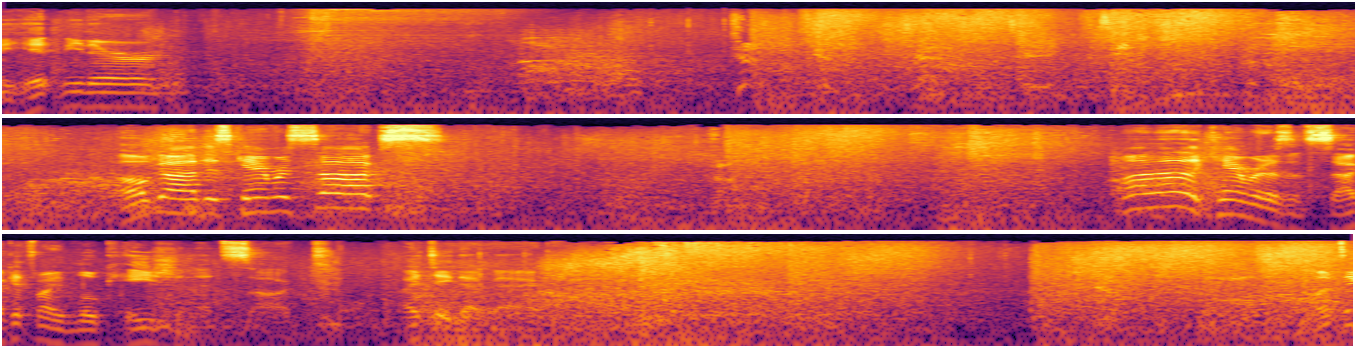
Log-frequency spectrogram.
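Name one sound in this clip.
Metal blades clash and slash in a fight.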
